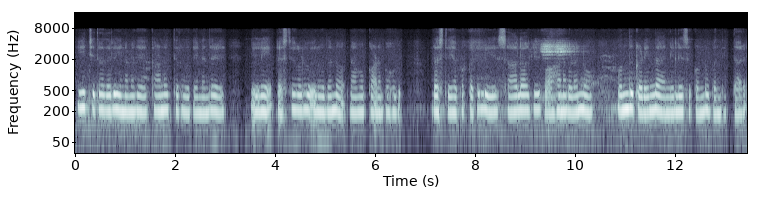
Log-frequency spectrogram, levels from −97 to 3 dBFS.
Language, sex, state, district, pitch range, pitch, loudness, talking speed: Kannada, female, Karnataka, Mysore, 190-210 Hz, 200 Hz, -16 LUFS, 90 wpm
